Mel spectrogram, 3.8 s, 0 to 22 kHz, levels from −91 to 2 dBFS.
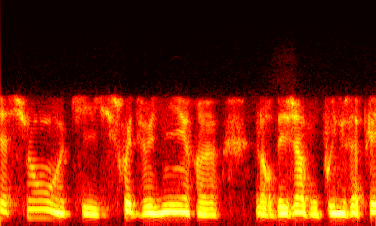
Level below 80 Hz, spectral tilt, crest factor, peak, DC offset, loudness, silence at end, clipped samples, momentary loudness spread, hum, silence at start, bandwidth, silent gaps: -64 dBFS; -9 dB/octave; 14 dB; 0 dBFS; under 0.1%; -15 LUFS; 0 s; under 0.1%; 9 LU; none; 0 s; 4 kHz; none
